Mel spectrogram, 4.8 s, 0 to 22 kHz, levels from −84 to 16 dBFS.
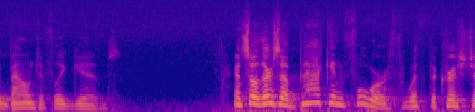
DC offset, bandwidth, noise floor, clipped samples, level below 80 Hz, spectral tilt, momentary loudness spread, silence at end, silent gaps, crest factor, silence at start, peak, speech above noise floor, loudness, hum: under 0.1%; over 20 kHz; -60 dBFS; under 0.1%; -54 dBFS; -5.5 dB/octave; 14 LU; 0 s; none; 22 dB; 0 s; -8 dBFS; 32 dB; -28 LUFS; none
